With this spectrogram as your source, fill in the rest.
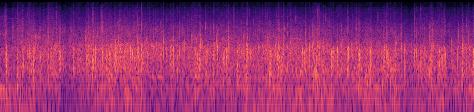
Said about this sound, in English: So that's a big round of applause.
